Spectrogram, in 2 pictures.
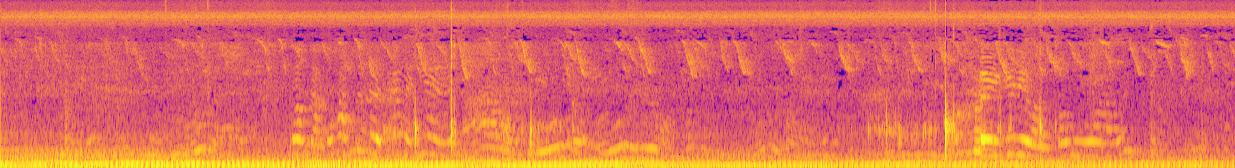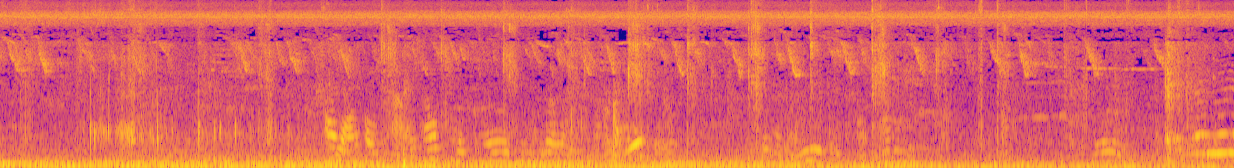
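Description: Outdoor birdlife: chickens clucking and many short, high chirps repeating throughout, over a low steady hum that slowly fades. Two sharp clicks about nine and a half seconds in stand out as the loudest sounds.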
